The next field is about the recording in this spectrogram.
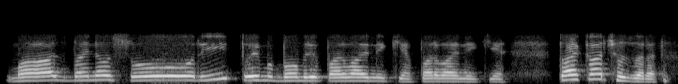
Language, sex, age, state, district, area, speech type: Kashmiri, male, 30-45, Jammu and Kashmir, Ganderbal, rural, conversation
